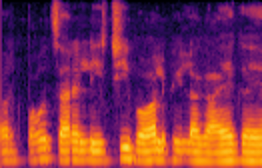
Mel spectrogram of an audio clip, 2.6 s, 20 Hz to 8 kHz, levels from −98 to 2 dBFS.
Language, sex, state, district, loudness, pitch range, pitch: Hindi, male, Jharkhand, Deoghar, -16 LUFS, 115-125 Hz, 120 Hz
